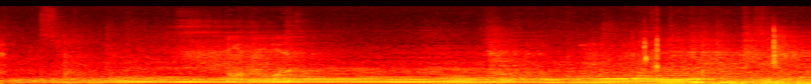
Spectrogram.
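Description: A steady low mechanical hum of a motor or engine running, with a few light clicks near the end.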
